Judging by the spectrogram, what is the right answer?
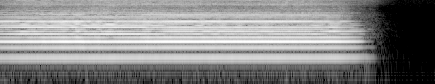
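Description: A B-flat trumpet holds a single sustained concert E-flat note, steady and clear for nearly three seconds, then cuts off cleanly into silence.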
